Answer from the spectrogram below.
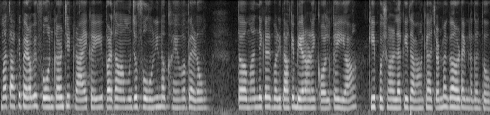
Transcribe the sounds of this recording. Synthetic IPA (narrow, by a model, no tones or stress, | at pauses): mãːt̪ɐʋ̤ãkʰepɐɦɪɽ̃õbɪfoːnkɐɾəɽ̃d͡ʑiːʈɾaːɪkɐipɐɾt̪ɐʋ̤ãmʊ̃ɦɪ̃ɲd͡ʑofoːninɐkʰɐjoʋəpɐɦɪɽ̃o | t̪ɐmãːnɪkəɾebɐɽit̪ɐʋ̤ãːkʰeɓiəɾaːɽ̃ẽkɔːlkɐiaː | kiːpʊʃaːɽ̃lɐkit̪ɐʋ̤ãkʰeɦɐt͡ɕəɽ̃mẽɡʱɐɽ̃ʈaːɪmlɐɠə̃nd̪oː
